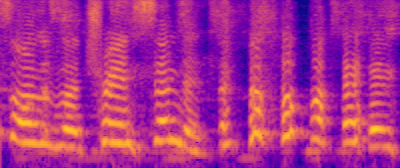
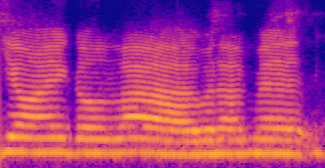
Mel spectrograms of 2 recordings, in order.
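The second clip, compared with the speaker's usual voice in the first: mock slurred drunken speech; 9 semitones lower, 3 dB quieter than usual. Imitating a drunk speaker's words: imitating slurred drunk speech. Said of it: "His words are slurred".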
